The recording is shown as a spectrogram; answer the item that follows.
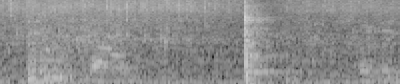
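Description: Kitchen tap running into a sink, with a clatter of handling just after the start and a sharp knock a little over a second in.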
